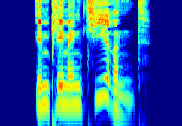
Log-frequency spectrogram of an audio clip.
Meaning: present participle of implementieren
- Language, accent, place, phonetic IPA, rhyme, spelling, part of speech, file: German, Germany, Berlin, [ɪmplemɛnˈtiːʁənt], -iːʁənt, implementierend, verb, De-implementierend.ogg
